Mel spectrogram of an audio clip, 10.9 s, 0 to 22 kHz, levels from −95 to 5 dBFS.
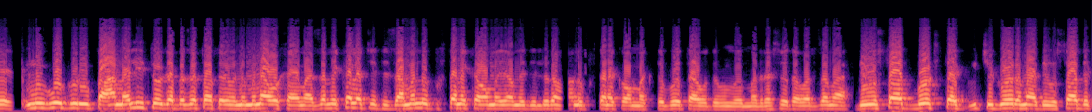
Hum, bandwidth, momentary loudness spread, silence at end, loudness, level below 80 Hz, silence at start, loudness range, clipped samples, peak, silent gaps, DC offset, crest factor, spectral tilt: none; 8.2 kHz; 5 LU; 0 s; -14 LUFS; -50 dBFS; 0 s; 3 LU; under 0.1%; -6 dBFS; none; under 0.1%; 8 dB; -8.5 dB/octave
